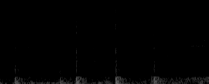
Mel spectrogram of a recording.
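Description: Faint taps and scratches of a stylus on a drawing tablet as a word is handwritten: a handful of soft, irregularly spaced ticks over near silence.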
